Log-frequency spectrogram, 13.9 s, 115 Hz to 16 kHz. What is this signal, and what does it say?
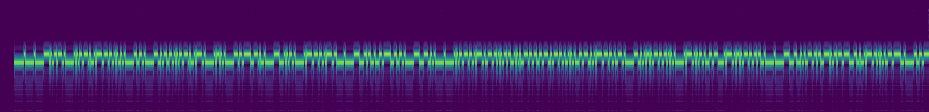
RTTY (50 baud, 450 Hz shift), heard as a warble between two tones, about 1250 Hz centre. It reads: SHE FINISHED THOSE EVOLUTIONS EARLY IN JUNE AND RESUMED LOCAL …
